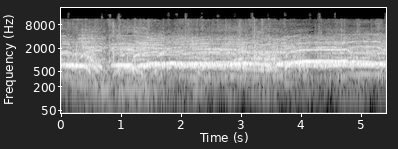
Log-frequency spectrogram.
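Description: A crowd of young men cheers and shouts loudly outdoors.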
